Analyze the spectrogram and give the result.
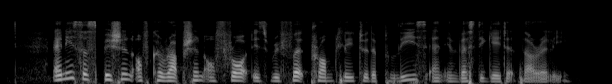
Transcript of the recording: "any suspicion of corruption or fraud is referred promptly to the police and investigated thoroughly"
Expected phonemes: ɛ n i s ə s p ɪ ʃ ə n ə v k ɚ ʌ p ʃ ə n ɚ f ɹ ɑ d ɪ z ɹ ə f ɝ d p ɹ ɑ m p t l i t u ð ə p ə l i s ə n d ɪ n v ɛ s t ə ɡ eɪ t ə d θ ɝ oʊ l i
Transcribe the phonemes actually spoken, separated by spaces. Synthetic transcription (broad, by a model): ɛ n i s ə s p ɪ ʃ ə n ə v k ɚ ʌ p ʃ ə n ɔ f ɹ ɑ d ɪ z ɹ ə f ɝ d p ɹ ɑ m p t l i t u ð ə p ə l i s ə n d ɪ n v ɛ s t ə ɡ eɪ t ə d θ ɝ oʊ l i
